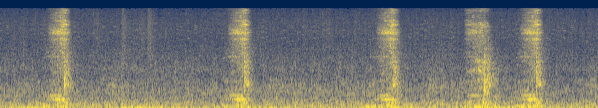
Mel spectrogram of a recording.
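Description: A heat beam fires in short, sharp hissing bursts.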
